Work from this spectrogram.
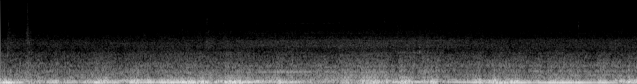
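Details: Mitsubishi Evo X GSR cruising: a steady low-pitched whine under the road rumble, present for about 30k miles; the source is unknown, with the transmission or transfer case suspected.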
